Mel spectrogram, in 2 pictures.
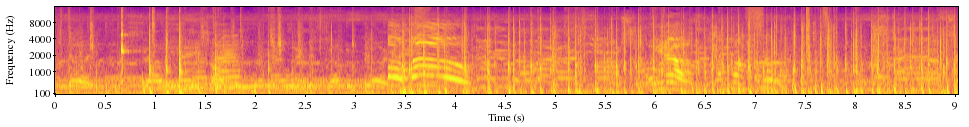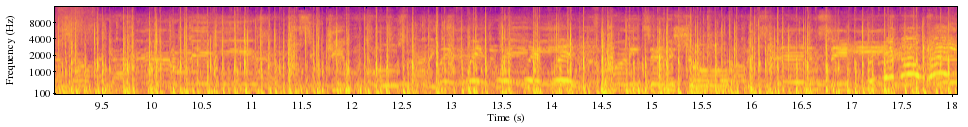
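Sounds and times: basketballs dribbled on asphalt: 0.0 - 18.0
music with vocals: 0.0 - 18.0.

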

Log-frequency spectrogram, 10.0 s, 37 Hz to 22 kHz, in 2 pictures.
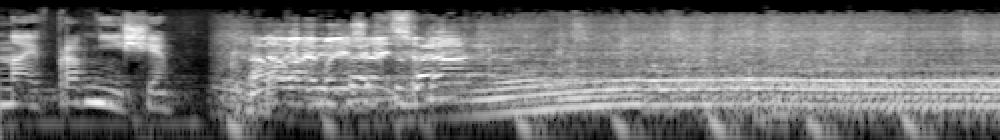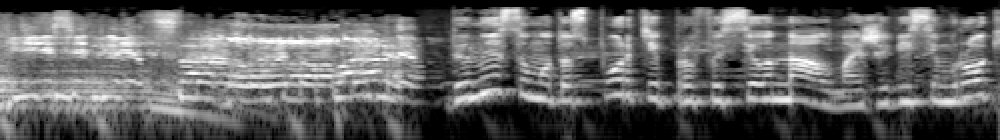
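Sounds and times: motorcycle engine revving: 1.1 - 6.3.

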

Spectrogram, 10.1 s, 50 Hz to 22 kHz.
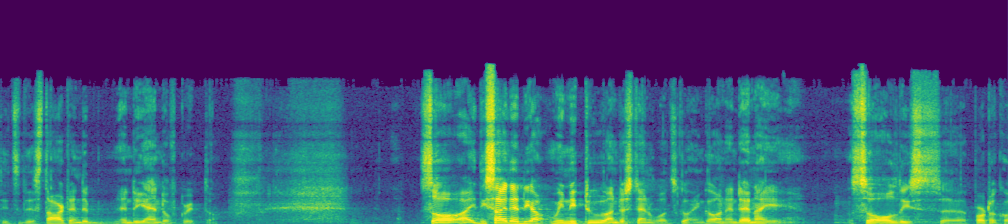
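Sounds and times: man breathing in through nose: 2.3 - 3.6.

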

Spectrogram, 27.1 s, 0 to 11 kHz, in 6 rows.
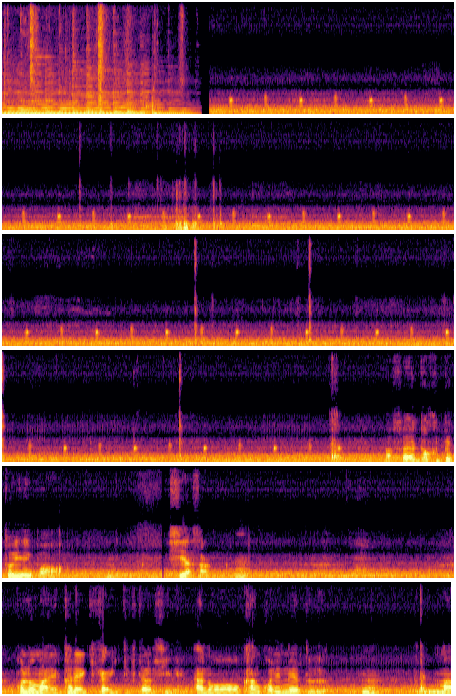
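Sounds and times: light ticking: 2.1 - 17.1
car engine and tyre rumble: 2.1 - 27.0.

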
